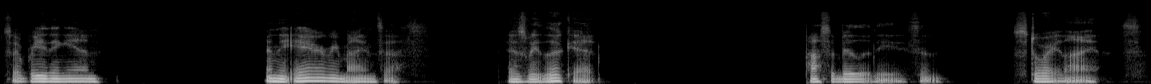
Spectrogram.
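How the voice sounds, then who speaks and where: A man leading a guided meditation in a soft, breathy, husky voice, speaking deliberately in short phrases with long pauses. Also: medium pitch, flat delivery. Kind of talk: guided meditation, slow soothing narration.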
